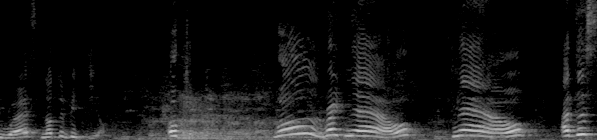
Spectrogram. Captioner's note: laugh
